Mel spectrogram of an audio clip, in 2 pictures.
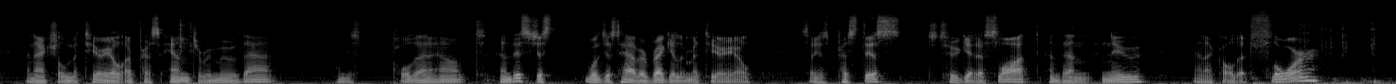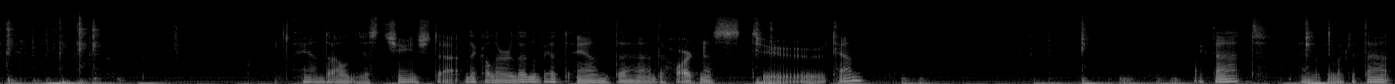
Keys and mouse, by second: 1.8 n, 3.4 click, 7.9 click, 10.9-14.0 drag, 14.4 o, 17.0-18.9 drag, 20.4-22.2 drag, 27.1 KP_0.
